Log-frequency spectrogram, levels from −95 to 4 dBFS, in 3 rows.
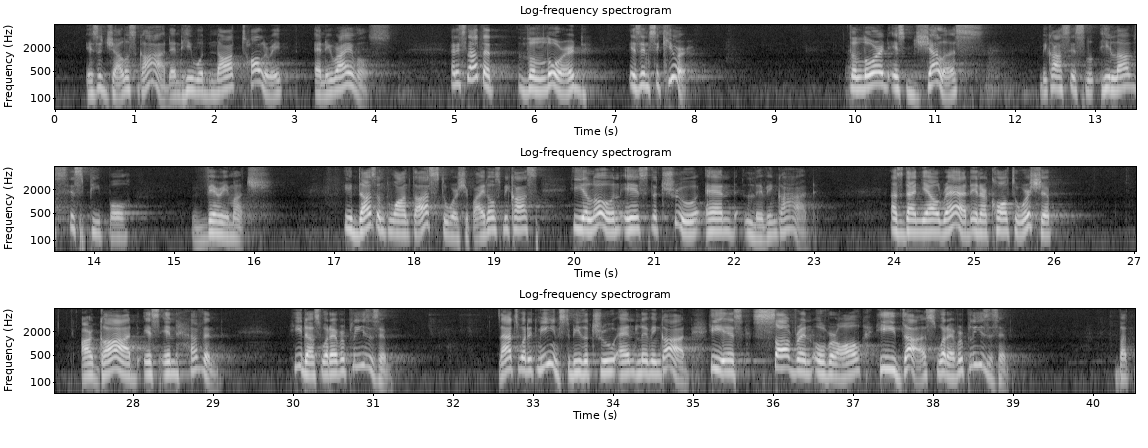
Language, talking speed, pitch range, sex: English, 125 wpm, 170-220 Hz, male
